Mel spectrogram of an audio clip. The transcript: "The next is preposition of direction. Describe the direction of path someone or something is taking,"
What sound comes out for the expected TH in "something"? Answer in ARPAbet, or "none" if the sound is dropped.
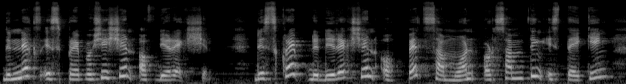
T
